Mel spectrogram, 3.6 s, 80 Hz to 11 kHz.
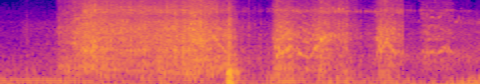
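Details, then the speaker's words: ARRMA Kraton 6S RC truck after a hard bash session: motor whine with rough crunchy grinding bursts as it pulls, power not reaching the wheels properly; suspected damaged rear differential, before teardown and rebuild. "Sounding a little crunchy. I don't know. Sounds like a dip. Mine's jacked."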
